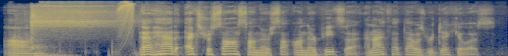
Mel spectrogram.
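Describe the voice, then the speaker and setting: A man's voice: mid-range voice, sing-song, a little fast. A man streaming a party game with friends, chatting casually and rambling with lots of fillers. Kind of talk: casual chat. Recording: noisy mic with clicks.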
